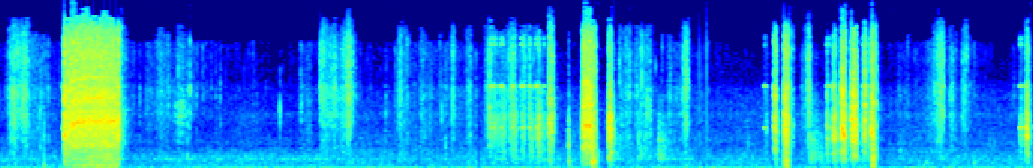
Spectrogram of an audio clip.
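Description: Cordless drill driving a screw through PVC pipe into wood in one short burst about half a second in. After it come a few sharp clicks and taps.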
